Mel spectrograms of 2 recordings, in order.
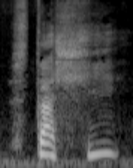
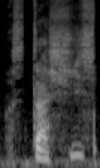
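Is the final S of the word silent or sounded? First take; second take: silent; sounded. First: The final S is silent. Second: The final S is clearly pronounced. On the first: The speaker calls it wrong. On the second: The speaker calls it right.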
